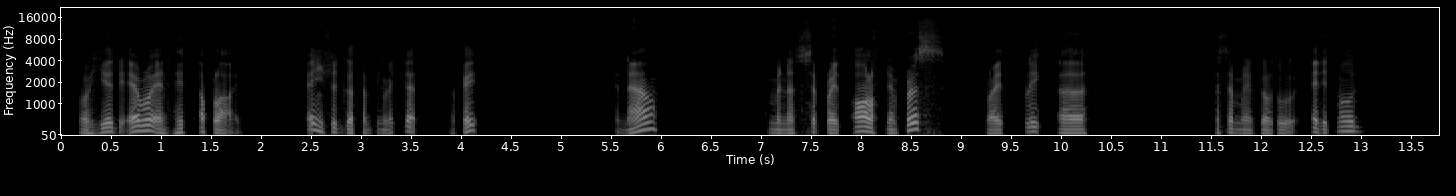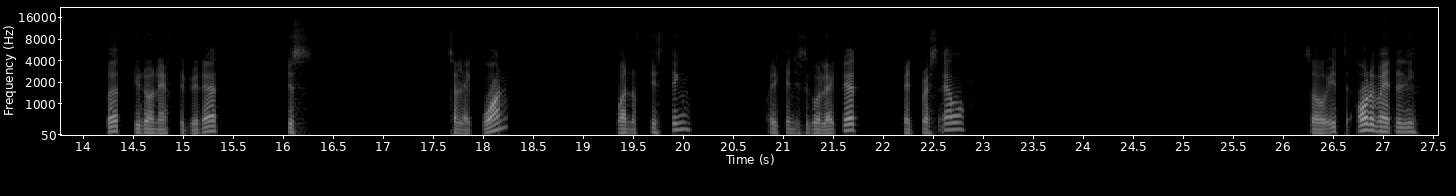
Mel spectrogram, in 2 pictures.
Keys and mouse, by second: 0.0-2.1 drag, 5.3 Tab, 5.3-8.3 middle drag, 6.1 Tab, 8.3 click, 8.4 middle click, 8.8-19.4 right drag, 11.4 Tab, 19.4-21.0 shift+drag, 22.9 l, 24.7 l.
